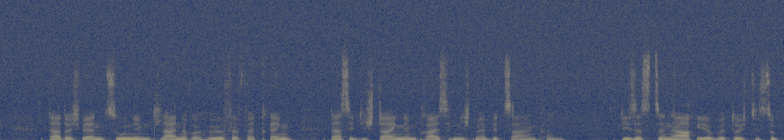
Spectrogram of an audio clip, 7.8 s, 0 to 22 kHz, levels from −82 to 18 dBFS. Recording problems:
hiss; noticeable; throughout; 10 dB below the speech

